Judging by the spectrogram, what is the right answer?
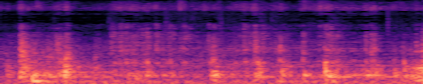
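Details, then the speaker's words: Admiral top-load washer, empty, agitating after a complaint of noisy agitation and one-way agitator movement: soft rhythmic thumps and low motor hum, no grinding or knocking; no abnormal noise heard here. "dogs I don't hear it I don't hear a bad sound doesn't sound bad"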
